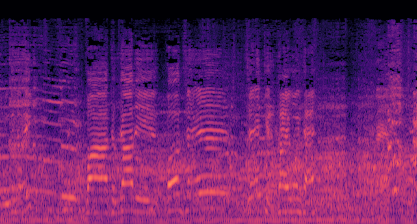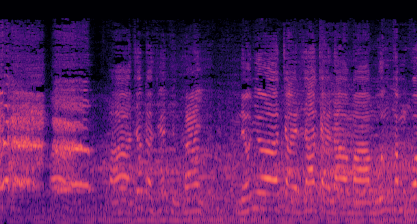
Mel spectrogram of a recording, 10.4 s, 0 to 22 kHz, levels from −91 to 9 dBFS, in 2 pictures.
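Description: No technical faults can be heard in this clip.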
